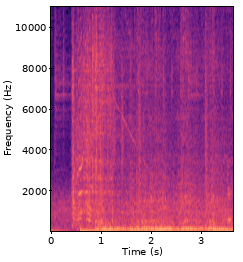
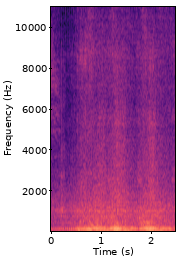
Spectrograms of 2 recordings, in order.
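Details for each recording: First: Nissan S13 200SX four-cylinder just started after wiring-loom repair; catches and drops into a lumpy, uneven stumbling idle, running on three cylinders with a huge misfire. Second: Nissan S13 200SX after the misfire's wiring was soldered and the connector refitted, now firing on all four: the engine climbs and drops cleanly through a couple of blips with no stumble or popping. Normal revving.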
